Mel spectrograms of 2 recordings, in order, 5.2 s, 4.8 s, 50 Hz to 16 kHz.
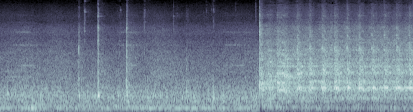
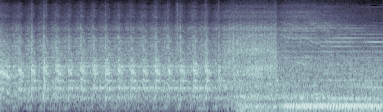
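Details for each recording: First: Toyota LPG forklift: starter cranks about three turns per second for five seconds, engine never catches; gas reaches the evaporator but not past the solenoid valve, a broken wire in its harness cutting fuel. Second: Toyota LPG forklift that would not start, with the gas solenoid valve fed 12 V directly from a test tool: even cranking for about three seconds, then it catches cleanly into a steady idle; fault traced to a damaged harness wire.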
